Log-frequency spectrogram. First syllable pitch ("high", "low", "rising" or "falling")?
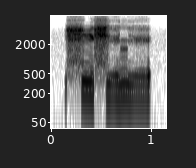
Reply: high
